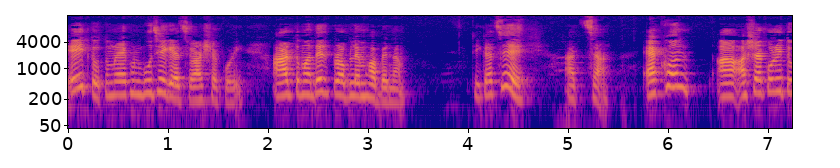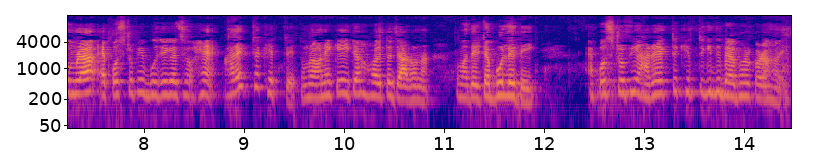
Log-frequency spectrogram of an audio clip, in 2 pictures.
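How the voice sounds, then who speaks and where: A primary school teacher with a Bangladeshi accent, giving a live online grammar lesson. She talks patiently, repeats words slowly and keeps asking the class questions. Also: a little high.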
